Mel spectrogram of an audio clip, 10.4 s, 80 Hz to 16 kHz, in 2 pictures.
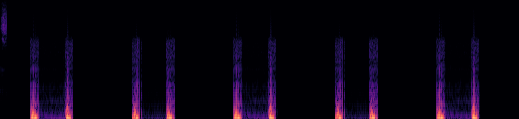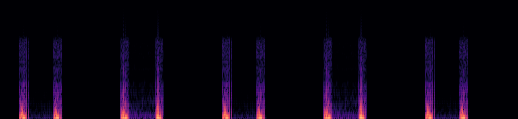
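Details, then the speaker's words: Normal heart sounds in a teaching podcast sample: clean, regular lub-dub at about 59 beats per minute, with quiet gaps between beats. "so starting off this is the sound of a normal heart"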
